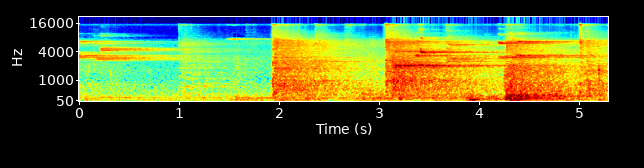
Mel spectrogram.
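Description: Badminton rally: sharp racket hits on the shuttlecock, with court shoes squeaking and thudding on the court floor. It starts about two seconds in after a quiet stretch, and the loudest hits come near the end.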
